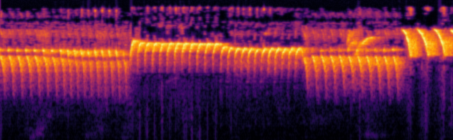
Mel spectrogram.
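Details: A canary delivers loud continuous rolling trills, stepping up and down in pitch, and ends with a series of rapid sweeping slurred notes.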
